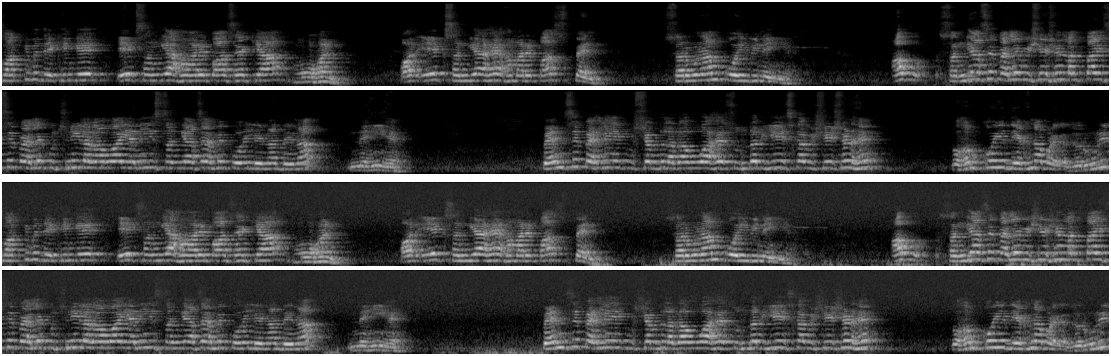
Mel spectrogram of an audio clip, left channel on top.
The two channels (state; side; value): noise; right; hiss, 16 dB below the sound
